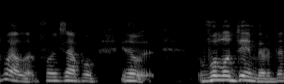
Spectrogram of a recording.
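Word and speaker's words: Volodymyr: for example you know volodimber the name of the Ukrainian president his first name is volodimer the Russian variant of that name is the Vladimir I've heard them I've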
